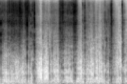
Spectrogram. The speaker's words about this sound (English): Oh, it's like a fatter manila envelope than I'm used to. Okay, so I'm going to go ahead and open that.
